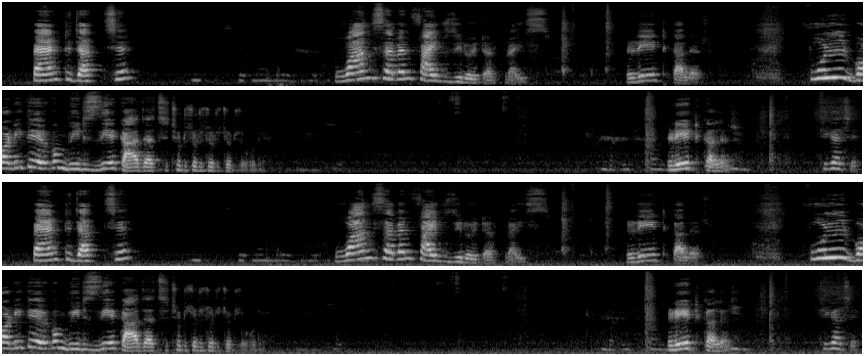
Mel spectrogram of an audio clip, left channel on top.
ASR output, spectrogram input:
প্যান্ট যাচ্ছে 1750 এটার প্রাইস। রেড কালার, ফুল বডিতে এরকম বিডস দিয়ে কাজ আছে, ছোট ছোট ছোট ছোট করে। রেড কালার, ঠিক আছে।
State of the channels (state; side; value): noise; right; rumble, 27 dB below the sound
